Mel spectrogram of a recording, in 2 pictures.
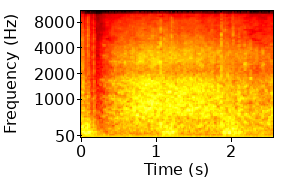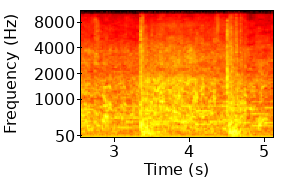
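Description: A door is shut with a sharp bang, followed by a second lighter thud, over a steady wash of background noise and faint chatter.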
